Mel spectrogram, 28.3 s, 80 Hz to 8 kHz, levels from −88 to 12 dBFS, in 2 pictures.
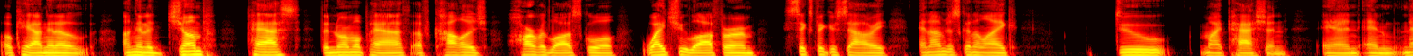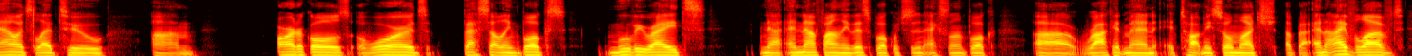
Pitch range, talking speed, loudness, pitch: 100-115 Hz, 140 wpm, -17 LUFS, 110 Hz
